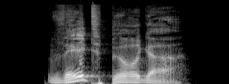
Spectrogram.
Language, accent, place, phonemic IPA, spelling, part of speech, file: German, Germany, Berlin, /ˈvɛltˌbʏʁɡɐ/, Weltbürger, noun, De-Weltbürger.ogg
- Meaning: cosmopolite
